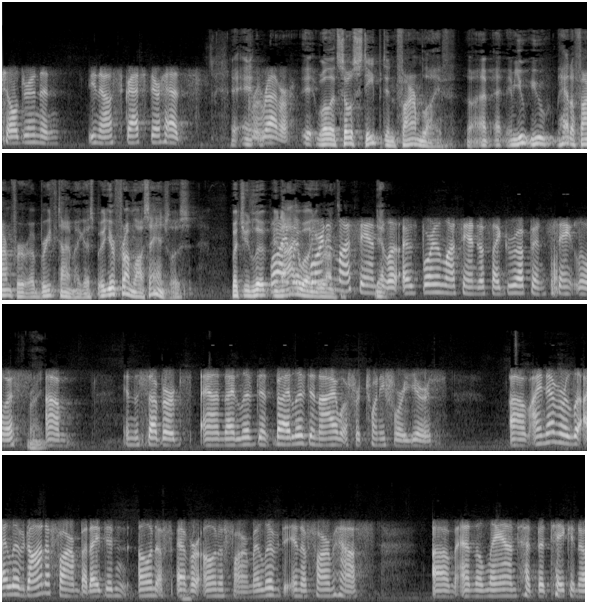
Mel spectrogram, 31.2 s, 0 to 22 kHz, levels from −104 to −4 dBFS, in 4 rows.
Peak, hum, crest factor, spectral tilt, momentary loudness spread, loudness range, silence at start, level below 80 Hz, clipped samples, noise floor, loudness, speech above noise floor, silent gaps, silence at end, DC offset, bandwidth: -8 dBFS; none; 22 dB; -5.5 dB/octave; 10 LU; 5 LU; 0 s; -68 dBFS; under 0.1%; -67 dBFS; -29 LUFS; 37 dB; none; 0 s; under 0.1%; 11 kHz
